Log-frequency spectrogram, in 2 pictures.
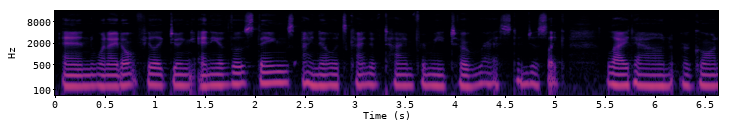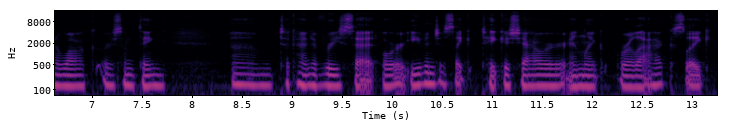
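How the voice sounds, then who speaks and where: Guy w gravelly fry voice, kinda flat tone, thinking out loud casually, bit halting and reflective. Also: mid-range voice. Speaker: artist and musician vlogger.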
